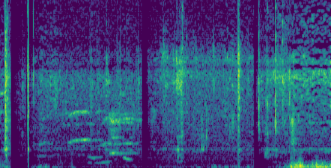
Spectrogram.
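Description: Quiet outdoor ambience with a sharp click near the start and a few faint, short animal calls about a second in.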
